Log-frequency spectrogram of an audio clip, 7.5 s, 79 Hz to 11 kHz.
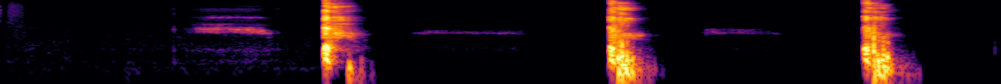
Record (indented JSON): {
  "three_cough_length": "7.5 s",
  "three_cough_amplitude": 32768,
  "three_cough_signal_mean_std_ratio": 0.2,
  "survey_phase": "beta (2021-08-13 to 2022-03-07)",
  "age": "45-64",
  "gender": "Female",
  "wearing_mask": "No",
  "symptom_none": true,
  "smoker_status": "Never smoked",
  "respiratory_condition_asthma": false,
  "respiratory_condition_other": false,
  "recruitment_source": "REACT",
  "submission_delay": "1 day",
  "covid_test_result": "Negative",
  "covid_test_method": "RT-qPCR",
  "influenza_a_test_result": "Negative",
  "influenza_b_test_result": "Negative"
}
